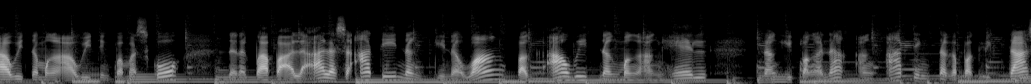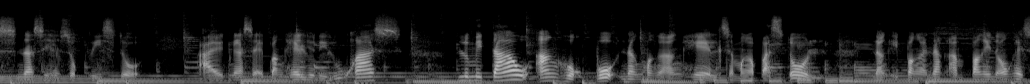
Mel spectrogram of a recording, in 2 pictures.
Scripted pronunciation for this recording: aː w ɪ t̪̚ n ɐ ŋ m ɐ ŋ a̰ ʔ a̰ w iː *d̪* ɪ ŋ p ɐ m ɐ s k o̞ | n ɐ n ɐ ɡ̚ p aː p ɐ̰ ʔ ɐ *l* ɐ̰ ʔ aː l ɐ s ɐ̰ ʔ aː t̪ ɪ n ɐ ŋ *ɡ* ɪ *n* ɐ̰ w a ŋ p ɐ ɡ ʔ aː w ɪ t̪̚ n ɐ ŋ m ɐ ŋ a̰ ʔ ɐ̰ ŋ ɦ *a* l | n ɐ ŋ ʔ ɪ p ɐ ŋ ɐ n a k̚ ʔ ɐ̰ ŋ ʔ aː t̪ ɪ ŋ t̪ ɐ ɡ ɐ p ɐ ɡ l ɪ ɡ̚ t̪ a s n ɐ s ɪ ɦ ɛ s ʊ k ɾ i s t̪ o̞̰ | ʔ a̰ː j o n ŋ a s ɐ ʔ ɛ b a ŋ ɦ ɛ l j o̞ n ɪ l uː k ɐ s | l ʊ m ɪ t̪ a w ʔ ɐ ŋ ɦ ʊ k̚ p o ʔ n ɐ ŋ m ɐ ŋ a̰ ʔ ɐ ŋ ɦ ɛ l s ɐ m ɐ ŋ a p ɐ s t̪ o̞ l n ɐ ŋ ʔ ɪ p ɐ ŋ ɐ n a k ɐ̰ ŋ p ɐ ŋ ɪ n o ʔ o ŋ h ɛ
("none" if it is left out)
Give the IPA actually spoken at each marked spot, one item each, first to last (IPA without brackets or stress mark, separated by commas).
t̪, l, ɡ, n, ɛ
